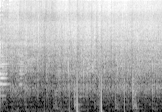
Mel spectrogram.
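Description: Green chilies and curry leaves sizzle in hot oil, a close steady frying hiss broken by several sharp pops and spits.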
